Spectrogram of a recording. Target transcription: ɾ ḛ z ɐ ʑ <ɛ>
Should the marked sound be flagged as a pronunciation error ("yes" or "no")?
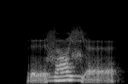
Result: yes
